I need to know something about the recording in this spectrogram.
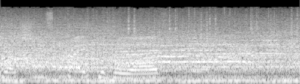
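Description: Television commentary over a cheering crowd at a swimming race.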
